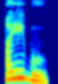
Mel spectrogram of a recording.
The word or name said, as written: ಅಯಿಬು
